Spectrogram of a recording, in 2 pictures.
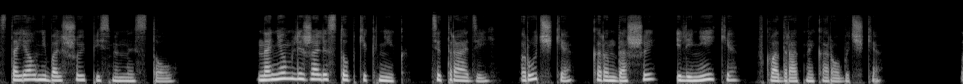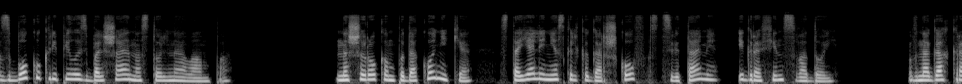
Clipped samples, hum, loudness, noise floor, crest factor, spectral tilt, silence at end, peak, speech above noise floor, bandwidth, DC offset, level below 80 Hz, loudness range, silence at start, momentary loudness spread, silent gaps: under 0.1%; none; -19 LUFS; under -90 dBFS; 16 dB; -6.5 dB/octave; 0 s; -4 dBFS; over 72 dB; 11 kHz; under 0.1%; -50 dBFS; 3 LU; 0 s; 12 LU; 2.03-2.34 s, 9.11-9.43 s, 12.24-12.80 s, 18.25-18.56 s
